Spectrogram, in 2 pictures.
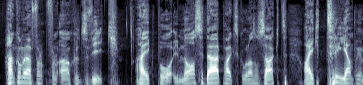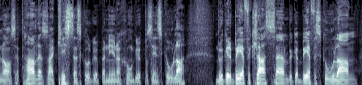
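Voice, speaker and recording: A man's voice: mid-range voice, no room sound. Young guy telling a story to a youth crowd, jokey, asks the room stuff, dry close sound. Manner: lively, joking, addresses the audience directly. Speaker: youth ministry speaker. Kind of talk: storytelling talk to a youth audience.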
